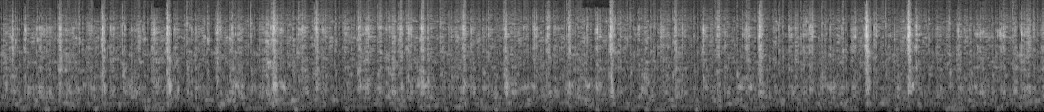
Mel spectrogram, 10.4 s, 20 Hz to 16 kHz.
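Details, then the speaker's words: Late-1970s Husqvarna Viking 6460 Colormatic sewing machine stitching a decorative pattern with Cam B after cam stack repairs: light, quick needle ticking with varying rhythm, no grinding or clatter; running normally. "Oh, brilliant. And this machine did need some repairs when it came in. It had some issues with the cam stack."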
